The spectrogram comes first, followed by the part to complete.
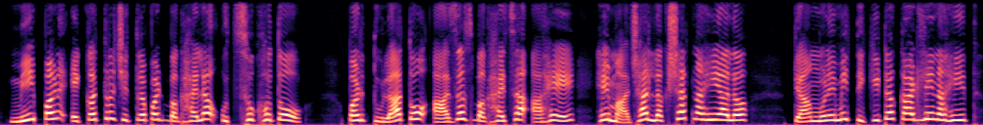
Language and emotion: Marathi, surprised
